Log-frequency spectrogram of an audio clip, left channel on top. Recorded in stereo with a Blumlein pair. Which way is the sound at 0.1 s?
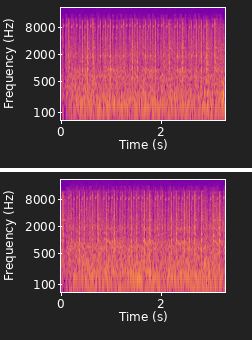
15° right.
